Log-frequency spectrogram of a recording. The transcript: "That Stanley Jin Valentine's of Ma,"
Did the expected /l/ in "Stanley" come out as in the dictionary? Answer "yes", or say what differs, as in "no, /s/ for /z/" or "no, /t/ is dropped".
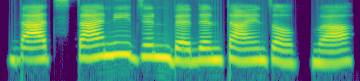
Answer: no, /l/ is dropped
